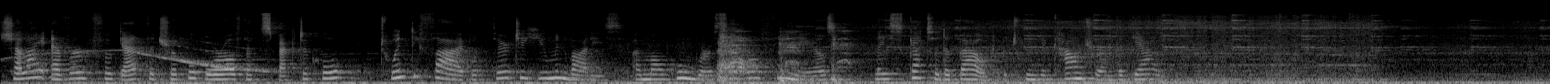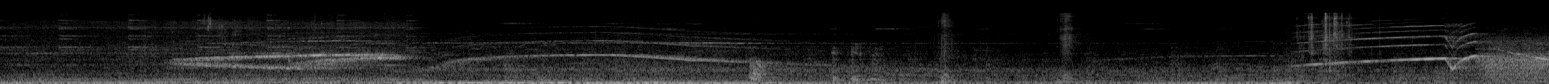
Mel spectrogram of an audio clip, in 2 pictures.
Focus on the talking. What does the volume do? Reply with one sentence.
The loudness of the talking stays about the same.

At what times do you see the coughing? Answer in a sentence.
The coughing can be heard from 7.2 to 8.7 s.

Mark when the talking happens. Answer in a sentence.
You can hear the talking from 0.0 to 11.7 s.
